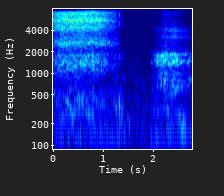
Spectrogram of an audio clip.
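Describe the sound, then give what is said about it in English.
A slow breath drawn in and let out: a long, airy inhale, then a short pause and a softer, shorter exhale, with no talking. “Let me take a breath and let it go.”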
